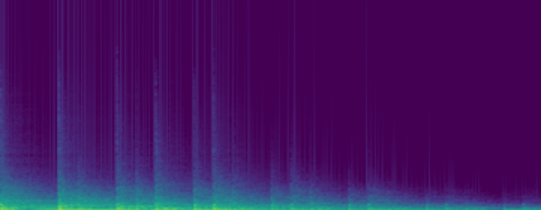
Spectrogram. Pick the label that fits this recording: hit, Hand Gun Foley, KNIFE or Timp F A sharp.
Timp F A sharp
